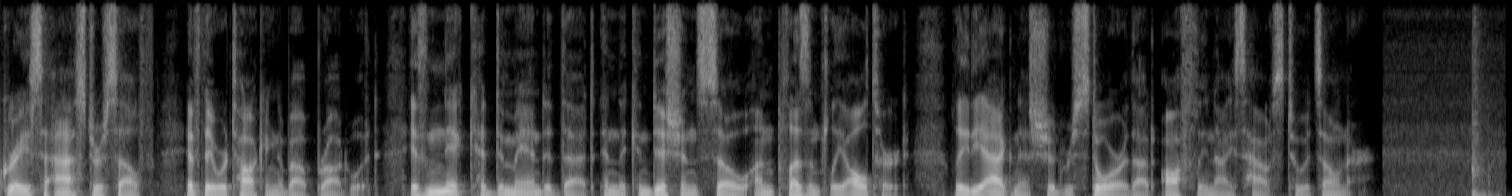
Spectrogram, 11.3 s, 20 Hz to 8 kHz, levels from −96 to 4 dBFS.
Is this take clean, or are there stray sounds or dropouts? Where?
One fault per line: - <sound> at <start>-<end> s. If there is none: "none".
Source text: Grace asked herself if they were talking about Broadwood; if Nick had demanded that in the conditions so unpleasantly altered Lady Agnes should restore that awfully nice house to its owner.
- thud at 11.0-11.3 s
